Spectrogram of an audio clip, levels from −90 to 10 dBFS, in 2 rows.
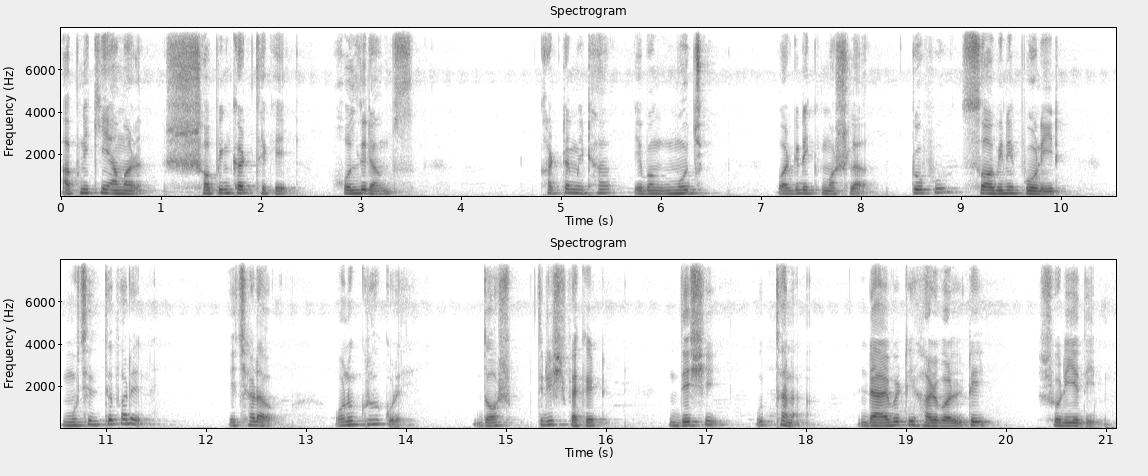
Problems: constant background noise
